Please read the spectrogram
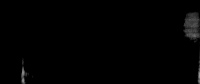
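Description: A single short click from the lecturer's computer about a quarter second in, while a selected line of slide text is deleted; otherwise dead silence, with a man's voice starting right at the end.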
